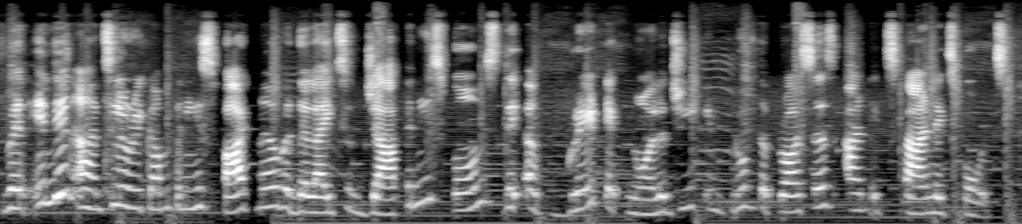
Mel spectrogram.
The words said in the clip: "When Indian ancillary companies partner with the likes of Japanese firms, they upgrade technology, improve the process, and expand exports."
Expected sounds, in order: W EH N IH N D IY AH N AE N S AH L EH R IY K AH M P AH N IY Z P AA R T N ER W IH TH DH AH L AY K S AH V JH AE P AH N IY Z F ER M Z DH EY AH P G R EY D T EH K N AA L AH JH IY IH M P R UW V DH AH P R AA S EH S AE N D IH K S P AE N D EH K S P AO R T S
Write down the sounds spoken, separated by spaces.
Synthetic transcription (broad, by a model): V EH N IH N D IY AH N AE N S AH L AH R IY K AH M P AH N IY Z P AA R T N ER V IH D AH L AY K S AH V JH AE P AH N IY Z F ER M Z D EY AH G R EY T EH K N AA L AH JH IY IH M P R UW V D AH P R AA S EH S AE N D IH K S P AE N D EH K S P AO R T S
